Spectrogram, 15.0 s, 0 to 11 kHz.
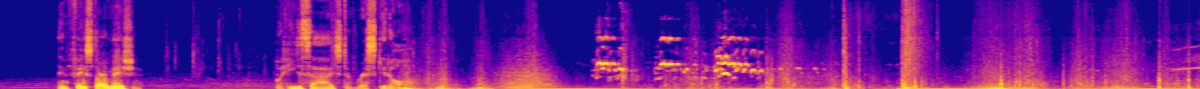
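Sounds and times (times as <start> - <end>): low music drone: 0.0 - 15.0
wings flapping: 4.0 - 6.3, 7.5 - 15.0
large birds squawking: 7.4 - 11.2.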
